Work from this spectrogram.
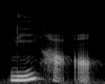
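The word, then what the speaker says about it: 你好: Oke, ni kita baca nada 2, ni hao.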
